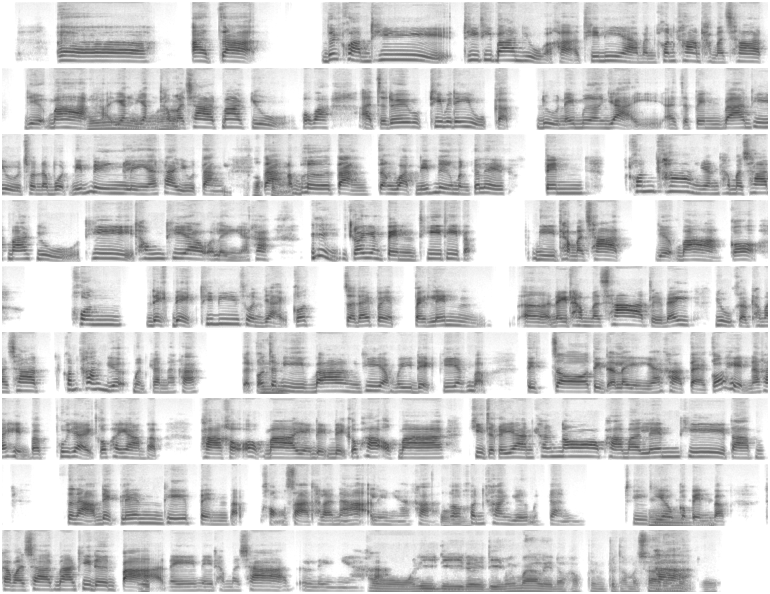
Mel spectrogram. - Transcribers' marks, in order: throat clearing; other background noise; tapping
- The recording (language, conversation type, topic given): Thai, unstructured, คุณคิดว่าการใช้สื่อสังคมออนไลน์มากเกินไปทำให้เสียสมาธิไหม?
